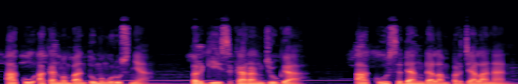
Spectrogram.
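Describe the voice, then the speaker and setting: A man dubbing a calm, assured young male executive, speaking in a firm, reassuring way, on a dull recording with faint music underneath. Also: mid-range voice, quick pace, natural voice. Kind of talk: dubbed drama dialogue.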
